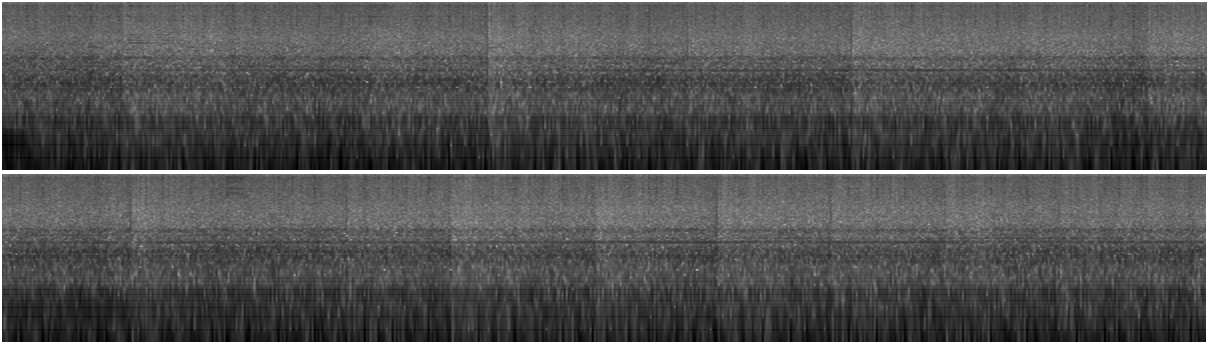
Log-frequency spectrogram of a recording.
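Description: A steady, unchanging low hum and rumble from a running machine, with several constant tones held throughout.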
